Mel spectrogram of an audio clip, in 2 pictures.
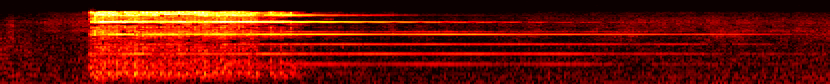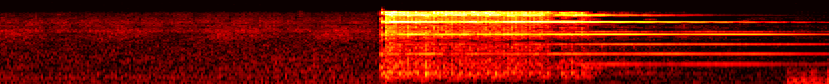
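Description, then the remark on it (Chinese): A telephone bell rings in two loud, bright bursts about five seconds apart, each about a second long with a ringing tail that fades into a quiet background hum, in a scene from the British TV drama The Serpent where a character phones others to share good news. No one speaks. “白嫂立刻给迪娜和雷米打电话，分享这个好消息，他们再也不用冒险当卧底了。”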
